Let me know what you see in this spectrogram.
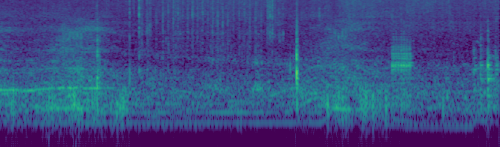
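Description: Lamb liver and tomatoes sizzling on a large hot griddle, a steady frying hiss, with a sharp click about four seconds in.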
